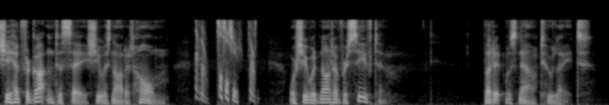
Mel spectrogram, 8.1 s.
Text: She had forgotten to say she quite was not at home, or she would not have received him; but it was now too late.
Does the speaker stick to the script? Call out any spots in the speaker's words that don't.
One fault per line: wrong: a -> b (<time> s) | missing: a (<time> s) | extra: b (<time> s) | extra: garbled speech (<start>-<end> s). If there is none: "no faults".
missing: quite (1.4 s)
